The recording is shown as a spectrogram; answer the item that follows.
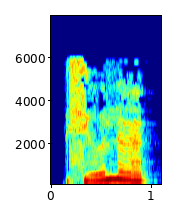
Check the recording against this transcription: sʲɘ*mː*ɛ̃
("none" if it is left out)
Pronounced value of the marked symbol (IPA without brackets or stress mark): n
